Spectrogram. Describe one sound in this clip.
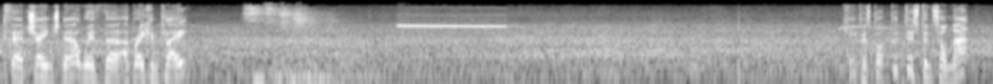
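A stadium crowd murmurs and cheers steadily in the distance.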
